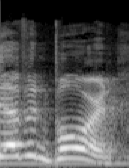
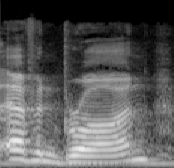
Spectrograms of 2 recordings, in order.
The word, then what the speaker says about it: Bourne: Twitter messages about these who's Evan Bourne he's not Evan Braun would you keep mispronouncing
